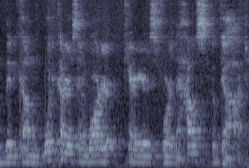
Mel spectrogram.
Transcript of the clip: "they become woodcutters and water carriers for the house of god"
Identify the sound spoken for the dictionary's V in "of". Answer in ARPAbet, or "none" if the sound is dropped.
V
